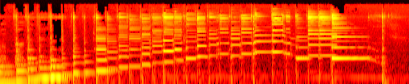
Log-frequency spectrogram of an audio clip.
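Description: Acoustic guitar playing a single-note solo line, the notes plucked one after another and climbing steadily in pitch. About six seconds in, the line steps back down and ends on a held note that fades out just before the end.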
